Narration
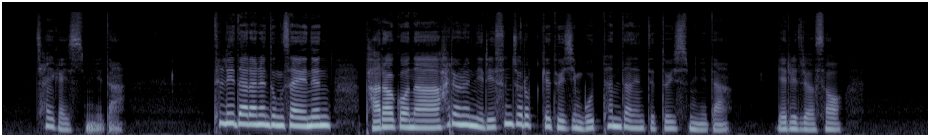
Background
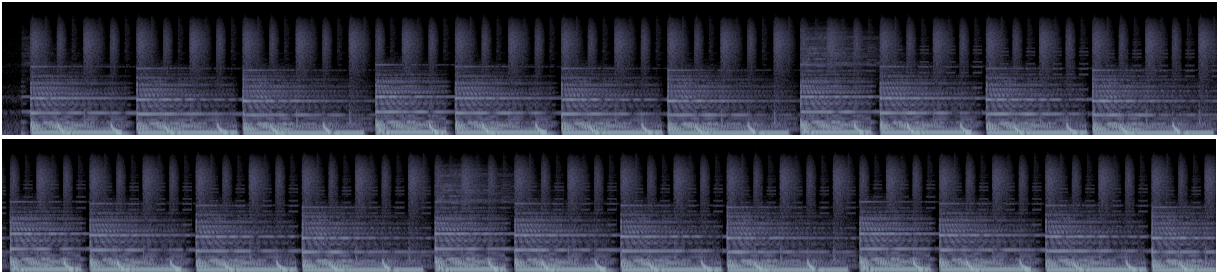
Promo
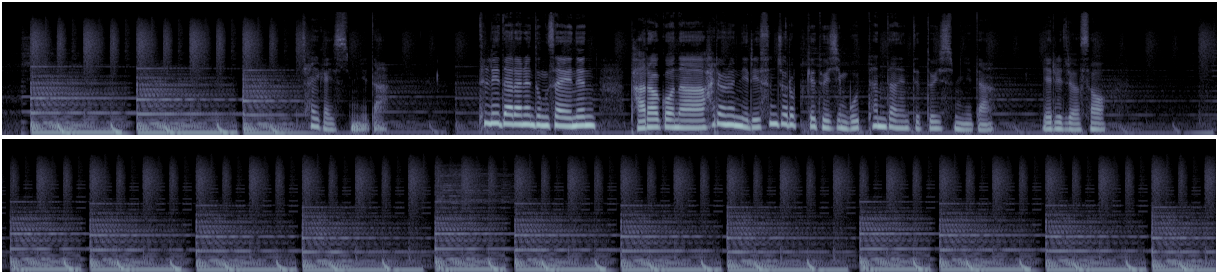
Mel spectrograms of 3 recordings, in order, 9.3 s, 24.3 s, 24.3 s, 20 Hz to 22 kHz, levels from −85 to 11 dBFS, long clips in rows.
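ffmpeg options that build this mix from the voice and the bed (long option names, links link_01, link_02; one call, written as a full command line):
ffmpeg -i stem1.wav -i stem2.wav -filter_complex "[0:a]adelay=2650,volume=0dB[link_01];[1:a]volume=13dB,afade=type=out:start_time=2.41:duration=0.87:silence=0.112202,afade=type=in:start_time=11.86:duration=0.5:silence=0.141254[link_02];[link_01][link_02]amix=inputs=2:normalize=0" out.wav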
